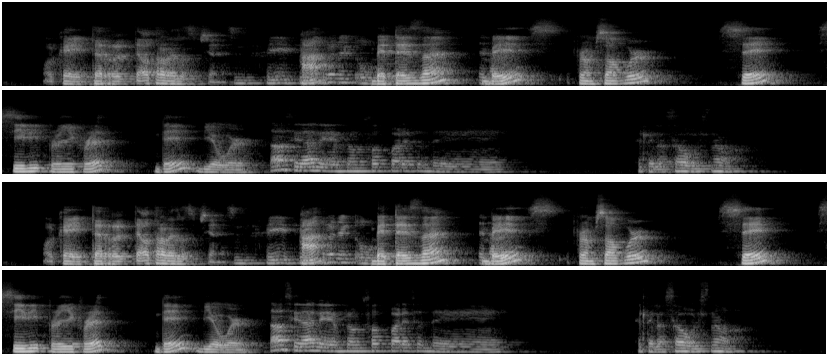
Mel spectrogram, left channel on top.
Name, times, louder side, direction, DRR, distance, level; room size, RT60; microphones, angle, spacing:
voice 1, 0.4-2.2 3.0-3.2 3.7-4.5 4.8-6.5 7.2-7.7 8.2-9.3 9.8-10.7, right 2 dB, 25° right, 5 dB, 0.4 m, -22 dB
voice 2, 2.3-3.8 4.8-5.2 10.9-13.3 14.6-15.7, right 2 dB, 50° right, 7 dB, 1.0 m, -31 dB
7.5 x 6.5 x 4.3 m, 0.65 s
head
